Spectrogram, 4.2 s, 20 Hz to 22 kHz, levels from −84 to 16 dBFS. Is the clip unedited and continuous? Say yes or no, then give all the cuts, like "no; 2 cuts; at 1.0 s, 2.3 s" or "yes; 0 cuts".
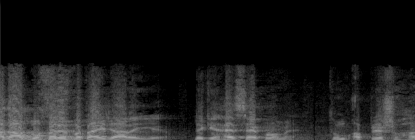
yes; 0 cuts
